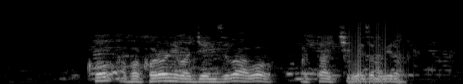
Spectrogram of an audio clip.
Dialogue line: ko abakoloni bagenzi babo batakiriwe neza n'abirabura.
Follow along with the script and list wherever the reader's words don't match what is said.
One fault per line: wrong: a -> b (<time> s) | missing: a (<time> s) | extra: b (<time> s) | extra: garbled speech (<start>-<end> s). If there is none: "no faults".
no faults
